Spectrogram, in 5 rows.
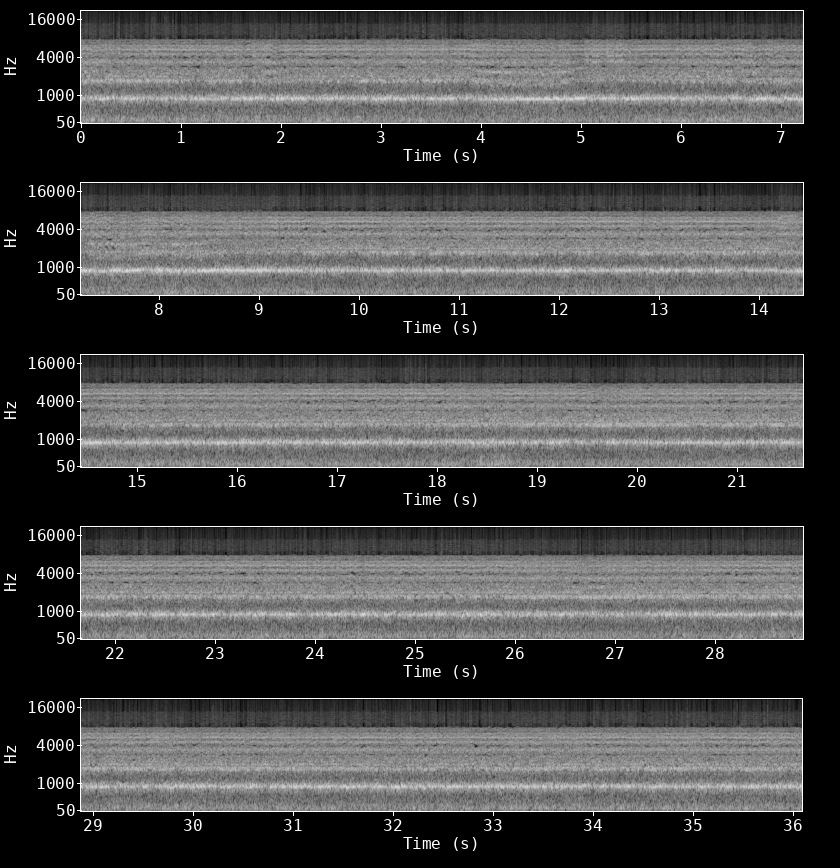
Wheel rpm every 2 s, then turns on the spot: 230, 230, 220, 230, 220, 230, 230, 230, 240, 240, 240, 230, 230, 230, 230, 230, 230, 230.
none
